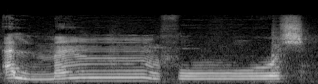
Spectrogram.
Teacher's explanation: Al-manfush, nous avons un nun sakinatu suivi de la lettre fa. On fait ici ce qu'on a appelé al-ikhfa.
